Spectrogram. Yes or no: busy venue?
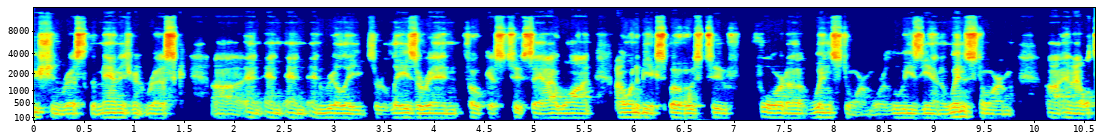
no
